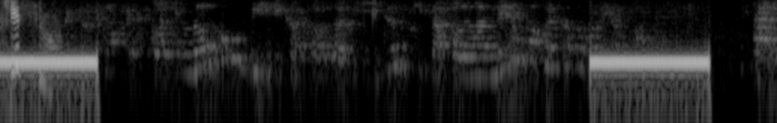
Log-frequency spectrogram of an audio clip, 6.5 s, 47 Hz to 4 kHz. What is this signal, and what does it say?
Ringback tone (Europe, 425 Hz), with speech.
